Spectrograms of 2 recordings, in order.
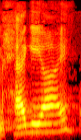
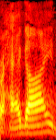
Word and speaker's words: Haggai: One guy named Haggai, or Haggai, depending on how you say it.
